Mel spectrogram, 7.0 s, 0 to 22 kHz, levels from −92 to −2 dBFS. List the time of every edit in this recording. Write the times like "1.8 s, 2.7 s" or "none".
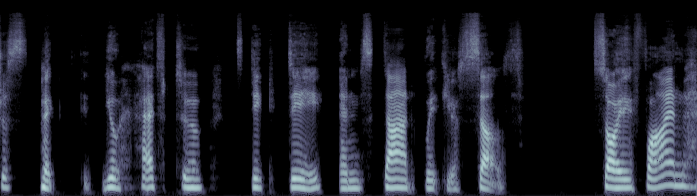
2.4 s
